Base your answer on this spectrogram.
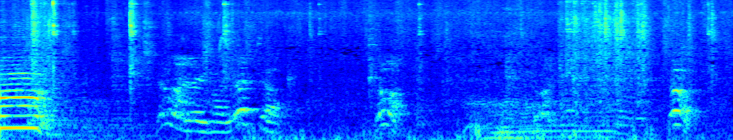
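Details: Irish Dexter cows mooing during a noisy day of sorting at Stone Meadow Farm; a short high tone opens, then several wavering harmonic moos at varied pitches overlap amid clatter and background noise.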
